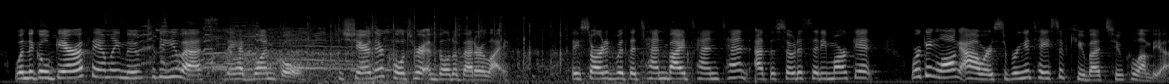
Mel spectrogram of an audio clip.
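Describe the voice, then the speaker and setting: A woman's high-pitched voice at a very fast pace, with lively intonation over noticeable background noise. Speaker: student news anchor. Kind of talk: news reading. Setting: studio.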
